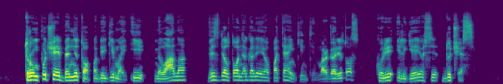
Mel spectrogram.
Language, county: Lithuanian, Tauragė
